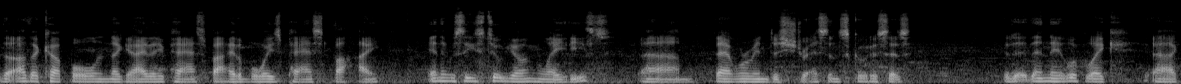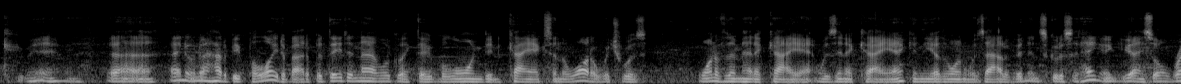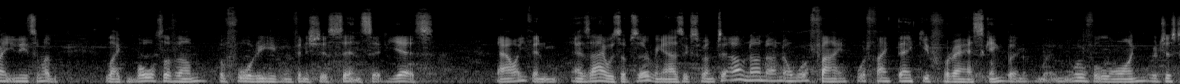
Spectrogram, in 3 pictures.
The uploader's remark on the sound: this is a real experiment as it was all recorded at airports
